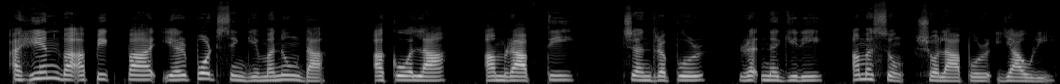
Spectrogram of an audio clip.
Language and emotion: Manipuri, neutral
